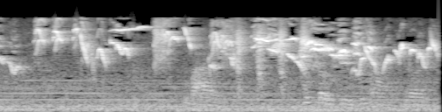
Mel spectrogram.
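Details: A white-rumped shama pours out a busy song of high whistles, downward-sweeping notes, and rapid bubbling phrases, becoming a near-continuous chatter in the second half.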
